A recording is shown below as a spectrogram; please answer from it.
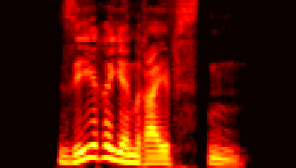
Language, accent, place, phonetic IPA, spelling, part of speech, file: German, Germany, Berlin, [ˈzeːʁiənˌʁaɪ̯fstn̩], serienreifsten, adjective, De-serienreifsten.ogg
- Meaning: 1. superlative degree of serienreif 2. inflection of serienreif: strong genitive masculine/neuter singular superlative degree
